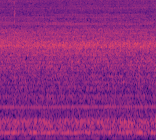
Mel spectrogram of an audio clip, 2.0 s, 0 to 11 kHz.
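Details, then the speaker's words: Chinese 5kW diesel heater installed under seat in 3rd gen 4Runner, primed, on H3 mid setting, warming up: smooth steady fan rush over even hum, no ticking or popping; normal operation. "and I'm already starting to get some warmth out of it uh these tend to build up heat the longer they run they get hotter"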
